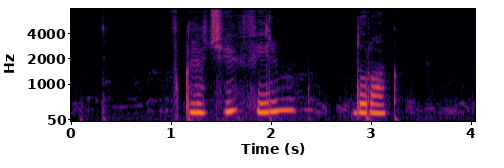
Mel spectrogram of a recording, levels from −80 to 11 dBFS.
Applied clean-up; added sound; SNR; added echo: none; none; none; none.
